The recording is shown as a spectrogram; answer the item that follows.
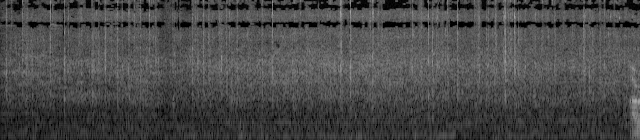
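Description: HO-scale model freight train rolling past on the track: a faint, steady rattle with fine clicking from the cars' wheels running over the rails, and a low hum underneath.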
